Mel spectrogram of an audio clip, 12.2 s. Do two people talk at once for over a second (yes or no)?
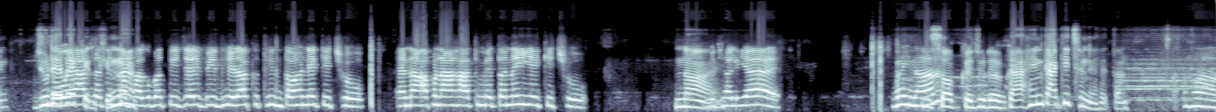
no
